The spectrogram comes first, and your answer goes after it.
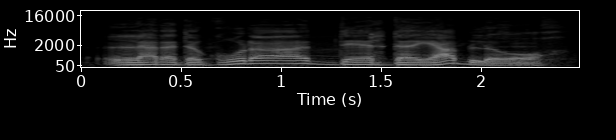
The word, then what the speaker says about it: Laguna del Diablo: You got to say it with the accent, Chad. Otherwise, you're going to pronounce it wrong.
